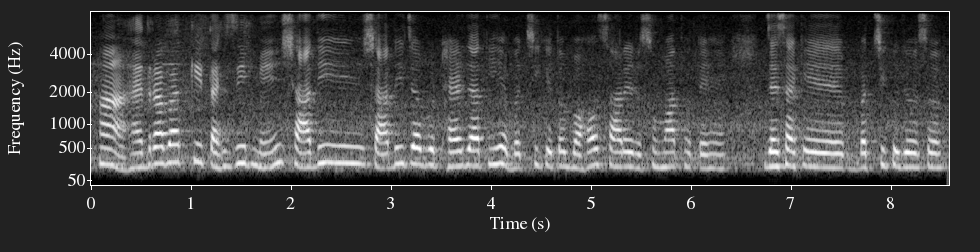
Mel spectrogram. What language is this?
Urdu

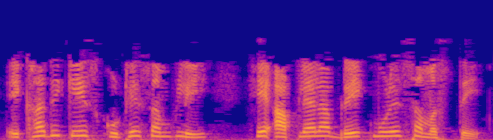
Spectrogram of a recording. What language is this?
Marathi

